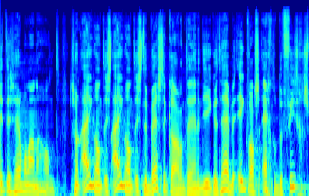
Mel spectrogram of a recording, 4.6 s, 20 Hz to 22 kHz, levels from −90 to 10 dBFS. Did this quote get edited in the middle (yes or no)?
yes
